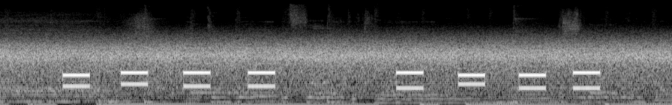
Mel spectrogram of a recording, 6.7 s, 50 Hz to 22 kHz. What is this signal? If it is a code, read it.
DTMF, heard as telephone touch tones, dialled by hand, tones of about 270 ms, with phone line noise. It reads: 4855 2712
